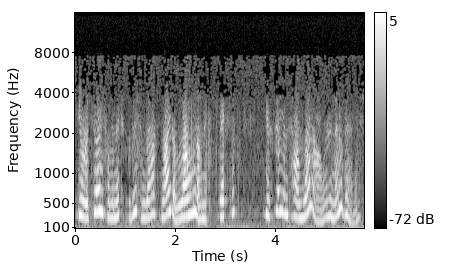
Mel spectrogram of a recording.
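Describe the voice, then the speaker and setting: An anxious young woman, high and urgent. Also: animated, normal speed. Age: 20s. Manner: urgent, pressing. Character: anxious young woman pleading with her lover. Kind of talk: 1940s radio acting. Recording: tinny old radio recording with hiss.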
